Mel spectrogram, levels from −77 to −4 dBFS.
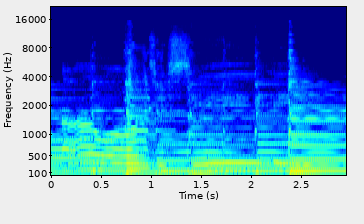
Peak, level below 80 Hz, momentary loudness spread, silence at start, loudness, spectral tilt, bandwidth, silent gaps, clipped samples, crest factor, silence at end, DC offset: -18 dBFS; -60 dBFS; 4 LU; 0 s; -35 LUFS; -6 dB/octave; 15.5 kHz; none; under 0.1%; 16 dB; 0 s; under 0.1%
